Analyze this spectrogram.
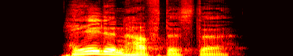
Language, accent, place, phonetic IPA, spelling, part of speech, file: German, Germany, Berlin, [ˈhɛldn̩haftəstə], heldenhafteste, adjective, De-heldenhafteste.ogg
- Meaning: inflection of heldenhaft: 1. strong/mixed nominative/accusative feminine singular superlative degree 2. strong nominative/accusative plural superlative degree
